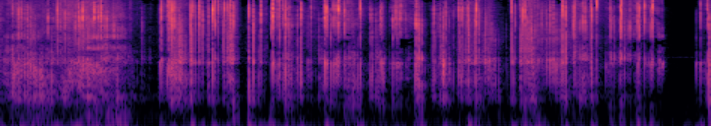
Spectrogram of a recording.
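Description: Long nails tap and scratch across the textured squares of an unwrapped solid dark chocolate bar resting on a towel. The result is a dense, bright, crunchy scratching with quick, dry taps, broken by brief pauses.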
